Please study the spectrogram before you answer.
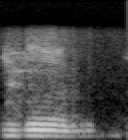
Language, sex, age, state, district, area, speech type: Maithili, male, 18-30, Bihar, Darbhanga, rural, conversation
